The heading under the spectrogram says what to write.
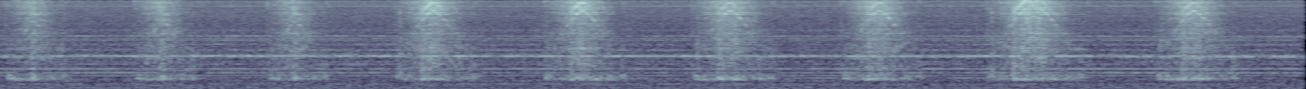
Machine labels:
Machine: slide rail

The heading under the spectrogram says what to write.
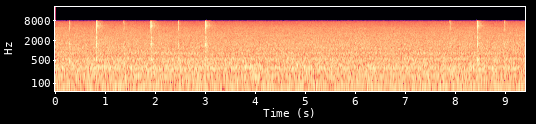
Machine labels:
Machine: valve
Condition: normal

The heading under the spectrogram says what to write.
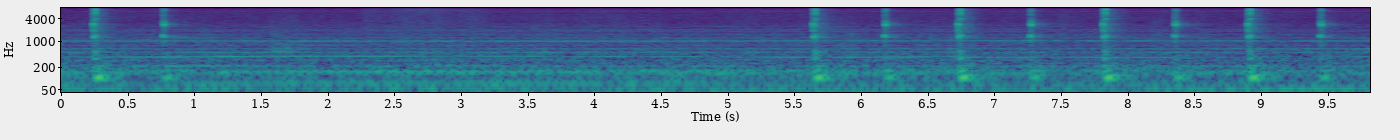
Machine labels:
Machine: valve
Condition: normal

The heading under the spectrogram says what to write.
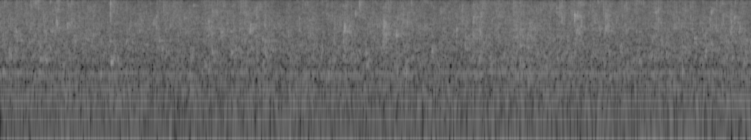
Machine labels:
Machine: pump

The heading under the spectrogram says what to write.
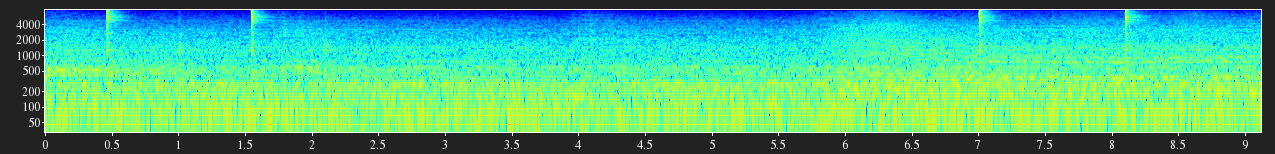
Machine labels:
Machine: valve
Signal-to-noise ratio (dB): -6 dB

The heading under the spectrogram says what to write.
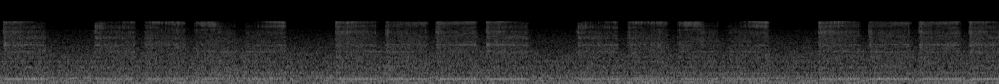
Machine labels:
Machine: slide rail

